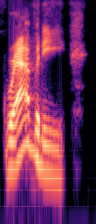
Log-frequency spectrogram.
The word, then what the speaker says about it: GRVT: Uh, GRVT, pronounced gravity, is a crypto project building a hybrid exchange, raised $7.1 million in pre seed and seed funding.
